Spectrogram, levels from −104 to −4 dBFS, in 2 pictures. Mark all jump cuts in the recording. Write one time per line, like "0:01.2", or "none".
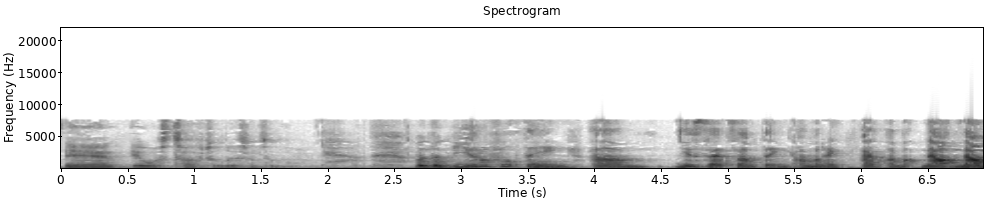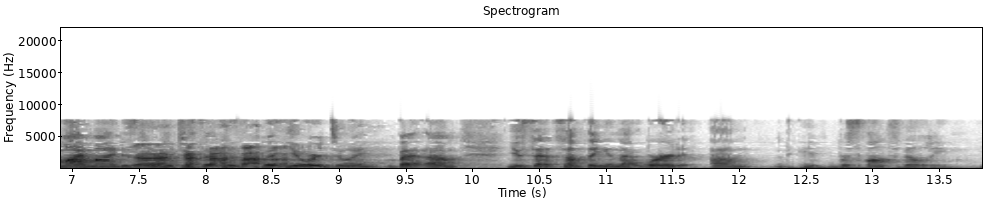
none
